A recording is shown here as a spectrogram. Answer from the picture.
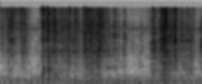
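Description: Clear plastic bag crinkling and rustling as it is handled, in irregular bursts with a sharper crackle about half a second in.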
